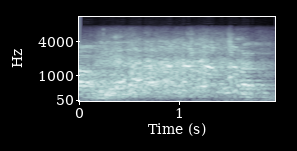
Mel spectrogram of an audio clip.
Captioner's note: crowd laughs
